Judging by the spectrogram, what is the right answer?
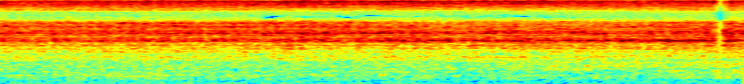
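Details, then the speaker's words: Range Rover Sport engine at idle. Steady high, thin chirp that disappears when water is sprayed on the belt; suspected pulley or tensioner bearing. "पानी डाला तो आवाज़ नहीं है क्योंकि belt का रहता था ना तो आवाज़ चली जाती थी इसका मतलब कोई फुल्ली या टेस्टर बेरिंग और इनका आवाज़ है"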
